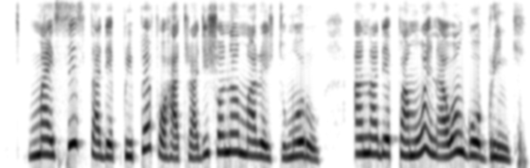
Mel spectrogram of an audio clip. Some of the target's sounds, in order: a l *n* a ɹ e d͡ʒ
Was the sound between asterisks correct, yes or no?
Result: no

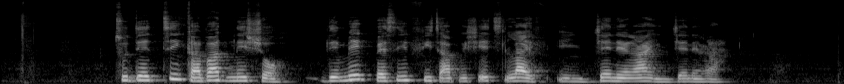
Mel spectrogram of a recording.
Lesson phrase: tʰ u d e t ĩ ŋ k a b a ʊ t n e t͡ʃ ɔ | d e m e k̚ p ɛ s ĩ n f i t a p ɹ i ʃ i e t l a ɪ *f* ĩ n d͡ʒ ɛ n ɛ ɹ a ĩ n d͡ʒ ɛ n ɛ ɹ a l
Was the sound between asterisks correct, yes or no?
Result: yes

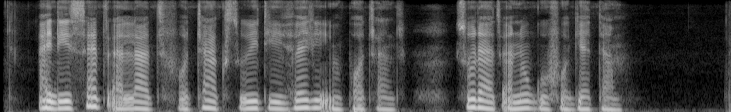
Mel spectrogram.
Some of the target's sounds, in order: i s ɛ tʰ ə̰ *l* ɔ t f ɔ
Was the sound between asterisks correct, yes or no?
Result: yes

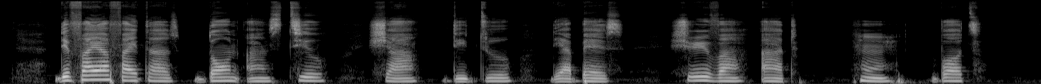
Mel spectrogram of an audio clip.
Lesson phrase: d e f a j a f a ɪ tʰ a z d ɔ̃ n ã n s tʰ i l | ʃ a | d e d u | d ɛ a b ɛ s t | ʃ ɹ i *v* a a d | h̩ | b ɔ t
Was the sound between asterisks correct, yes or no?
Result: yes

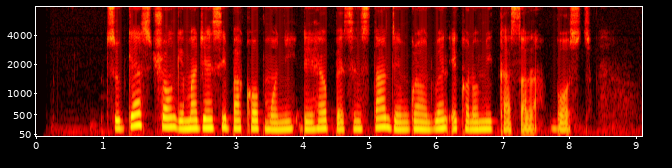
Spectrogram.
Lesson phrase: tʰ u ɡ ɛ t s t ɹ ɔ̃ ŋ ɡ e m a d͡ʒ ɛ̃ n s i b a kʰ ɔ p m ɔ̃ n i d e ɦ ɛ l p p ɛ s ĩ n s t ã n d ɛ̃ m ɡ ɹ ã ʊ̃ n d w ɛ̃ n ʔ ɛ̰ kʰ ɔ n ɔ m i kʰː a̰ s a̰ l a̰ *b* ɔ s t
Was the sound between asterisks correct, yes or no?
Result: yes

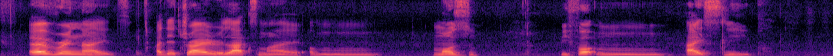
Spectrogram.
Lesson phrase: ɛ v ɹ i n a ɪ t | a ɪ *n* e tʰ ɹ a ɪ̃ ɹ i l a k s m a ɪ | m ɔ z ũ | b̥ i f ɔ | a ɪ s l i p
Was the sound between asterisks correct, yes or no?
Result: no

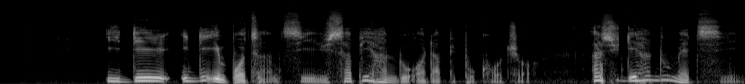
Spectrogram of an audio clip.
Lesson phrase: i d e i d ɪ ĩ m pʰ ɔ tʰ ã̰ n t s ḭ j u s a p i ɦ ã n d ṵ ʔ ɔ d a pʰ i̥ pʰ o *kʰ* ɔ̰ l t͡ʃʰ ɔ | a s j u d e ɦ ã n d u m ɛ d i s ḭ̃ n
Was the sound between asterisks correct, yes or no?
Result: yes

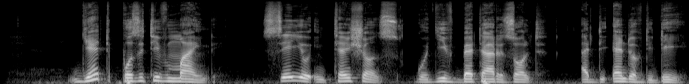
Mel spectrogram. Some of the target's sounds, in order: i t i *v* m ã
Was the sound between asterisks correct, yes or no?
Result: yes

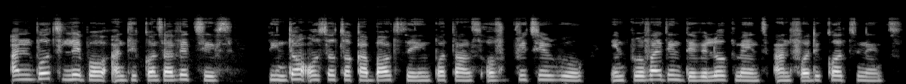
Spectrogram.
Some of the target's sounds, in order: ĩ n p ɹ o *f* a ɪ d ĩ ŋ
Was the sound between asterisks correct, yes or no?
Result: no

